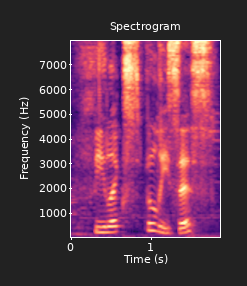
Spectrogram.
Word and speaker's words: Felix Felicis: So whoever made the best potion would get Felix Felicis, that is how you say it, as a prize.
